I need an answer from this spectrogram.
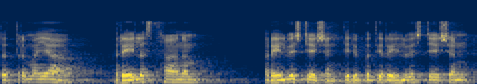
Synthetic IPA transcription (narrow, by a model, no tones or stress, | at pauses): t̪ɐt̪ɾɐmɐjaː | reːlɐst̪ʰaːnɐm | reːlʋesʈeːʂɐnt̪iɾupɐt̪iɾeːlʋesʈeːʂɐn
